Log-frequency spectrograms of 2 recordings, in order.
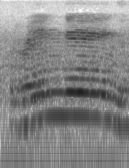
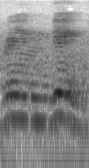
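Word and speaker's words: wringing: Ringing. Here the word letter W will be silent. So the spelling will be W-R-I-N-G-I-N-G. Ringing. Okay. So while pronunciating this word, the W will be silent here.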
